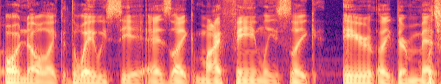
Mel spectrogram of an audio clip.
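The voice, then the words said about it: Boston accent. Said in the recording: “What's this accent? ... Some Boston guy.”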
